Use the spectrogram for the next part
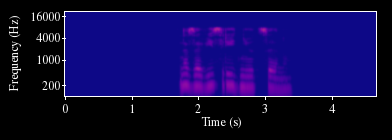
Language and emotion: Russian, neutral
